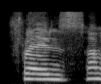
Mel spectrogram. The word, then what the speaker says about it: friends: Nó có s nhưng mà nó phát âm nó là âm z ở cuối nha, cái từ friends.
